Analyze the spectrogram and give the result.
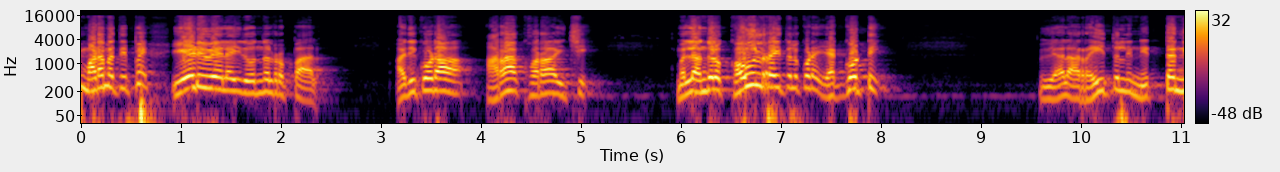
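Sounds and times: man talking: 0:00.0 - 0:02.5, 0:03.2 - 0:05.2, 0:06.0 - 0:08.1, 0:09.6 - 0:11.0.

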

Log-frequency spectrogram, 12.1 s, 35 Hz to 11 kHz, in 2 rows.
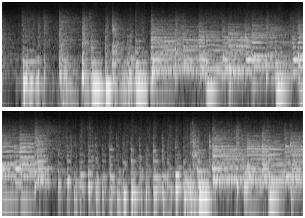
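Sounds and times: drum kit: 0:00.0 - 0:12.0
double bass: 0:00.3 - 0:12.0
acoustic piano: 0:01.2 - 0:12.0.

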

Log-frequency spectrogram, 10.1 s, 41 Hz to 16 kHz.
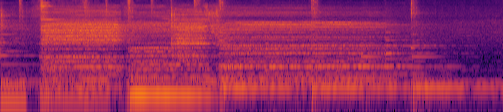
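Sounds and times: mixed choir singing: 0:00.8 - 0:08.7.

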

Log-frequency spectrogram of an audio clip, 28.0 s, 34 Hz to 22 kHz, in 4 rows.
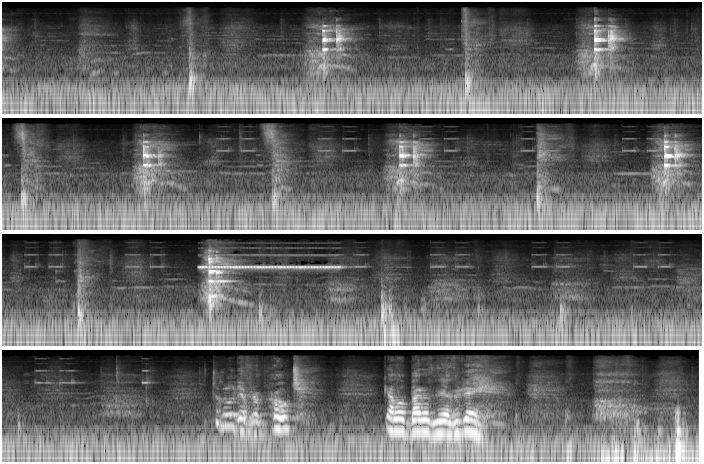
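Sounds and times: kettlebells clanking: 0:03.1 - 0:03.6, 0:05.8 - 0:06.4, 0:08.3 - 0:08.8, 0:10.9 - 0:11.4, 0:13.6 - 0:14.1, 0:16.0 - 0:16.7
long electronic timer beep: 0:09.1 - 0:12.5, 0:13.1 - 0:22.6.

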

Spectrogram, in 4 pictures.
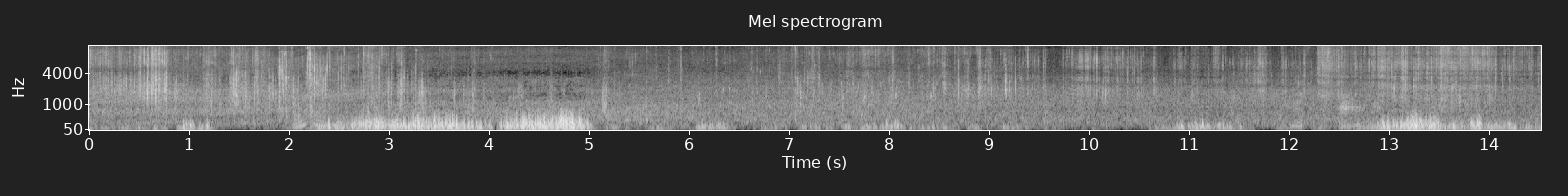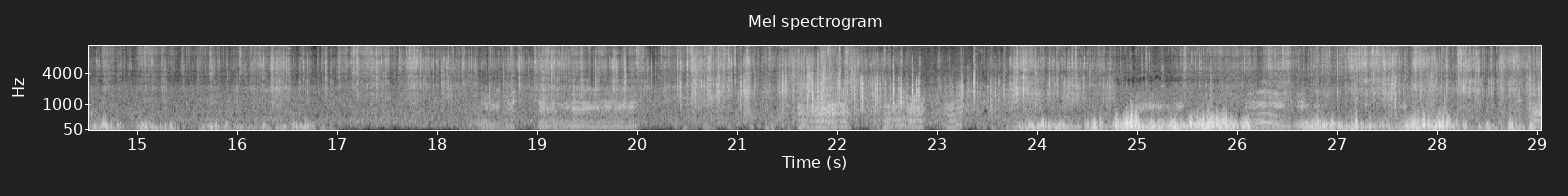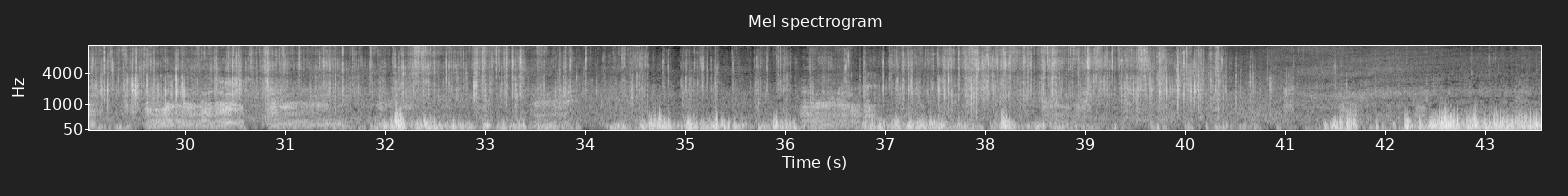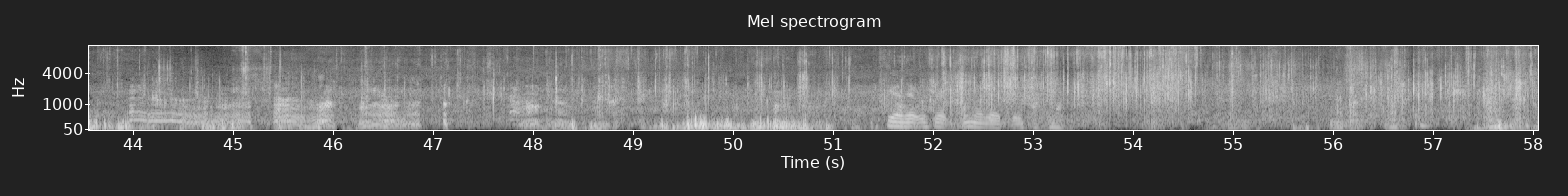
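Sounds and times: shallow stream rushing: 0:00.0 - 0:58.0
stones clattering under paws: 0:00.0 - 0:58.0
puppies growling: 0:11.9 - 0:13.6, 0:18.0 - 0:40.9, 0:43.7 - 0:58.0.

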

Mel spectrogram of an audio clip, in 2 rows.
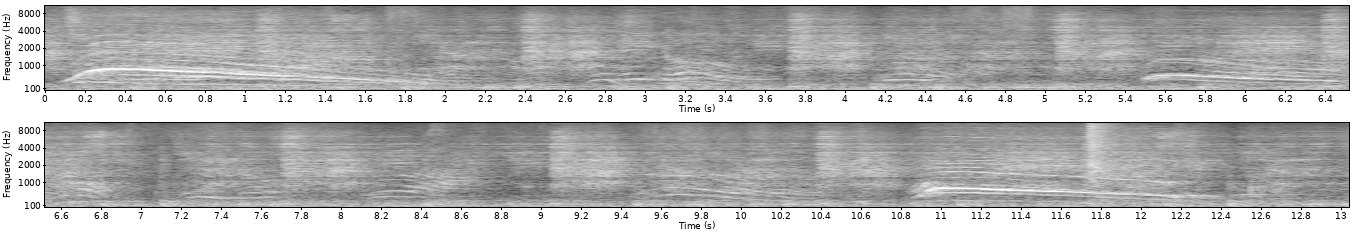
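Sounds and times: music beat: 0:00.0 - 0:13.0
onlookers shouting: 0:00.1 - 0:02.0, 0:10.9 - 0:12.4
sharp smack: 0:11.7 - 0:12.0.

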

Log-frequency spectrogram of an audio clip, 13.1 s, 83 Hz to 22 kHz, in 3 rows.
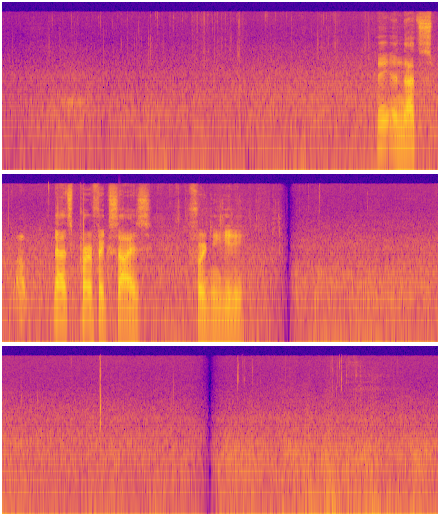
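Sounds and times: wind noise on microphone: 0:00.0 - 0:13.0.

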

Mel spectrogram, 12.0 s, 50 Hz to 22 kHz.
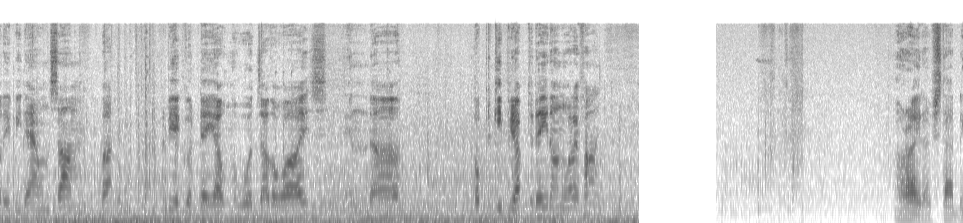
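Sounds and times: woodland background hiss: 0:09.0 - 0:12.0
camera handling noise: 0:09.4 - 0:10.1.

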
